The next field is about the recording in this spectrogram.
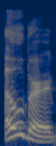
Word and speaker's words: Åberg: That did happen this last weekend, as Ludvig Åberg, which is actually how it's actually pronounced, not Åberg, like we've been saying this entire time, gets his first professional win on the PGA Tour.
